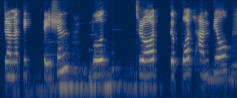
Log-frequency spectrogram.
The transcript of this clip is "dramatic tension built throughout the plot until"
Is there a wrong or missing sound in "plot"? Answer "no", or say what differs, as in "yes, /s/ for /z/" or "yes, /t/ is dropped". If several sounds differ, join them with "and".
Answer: yes, /l/ is dropped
